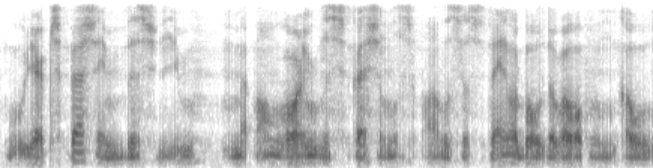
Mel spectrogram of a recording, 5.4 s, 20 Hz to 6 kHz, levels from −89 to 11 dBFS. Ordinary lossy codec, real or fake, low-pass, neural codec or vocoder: AAC, 48 kbps; fake; 5.4 kHz; autoencoder, 44.1 kHz, a latent of 192 numbers a frame, MeloTTS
